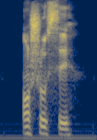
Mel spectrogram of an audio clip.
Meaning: alternative form of chausser
- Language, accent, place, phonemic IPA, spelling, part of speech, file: French, France, Lyon, /ɑ̃.ʃo.se/, enchausser, verb, LL-Q150 (fra)-enchausser.wav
